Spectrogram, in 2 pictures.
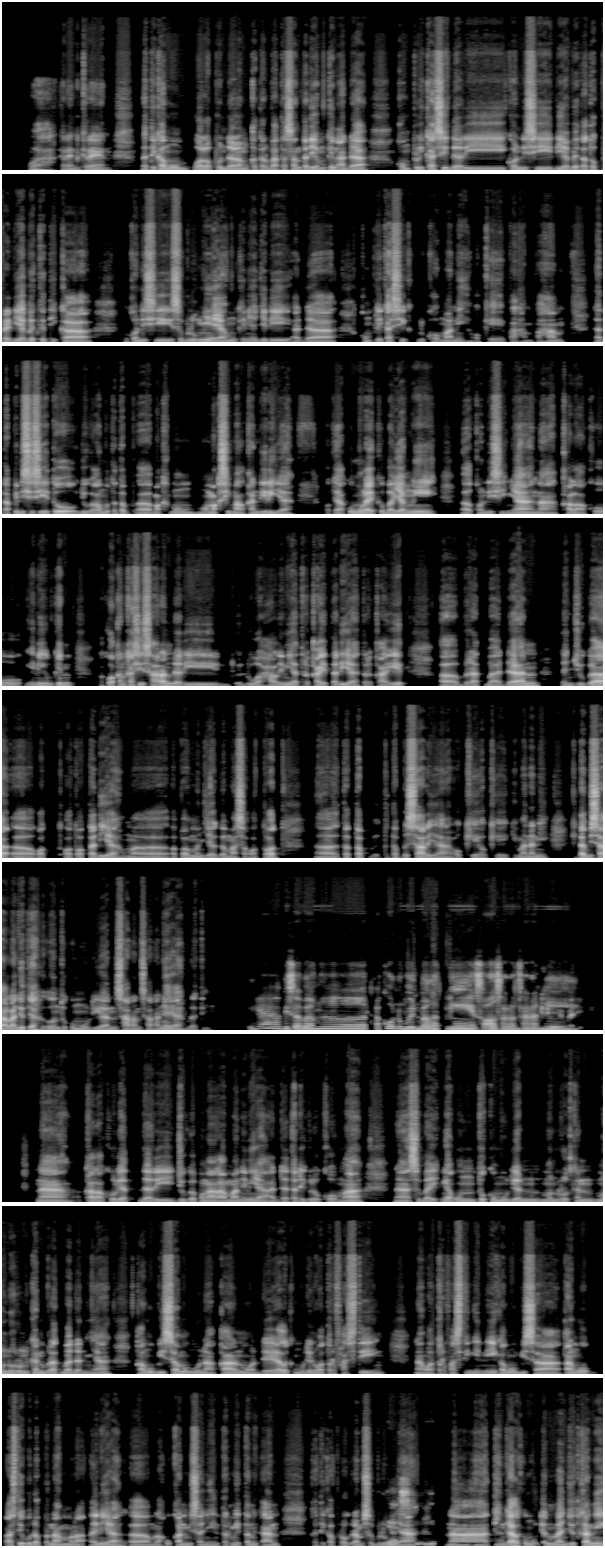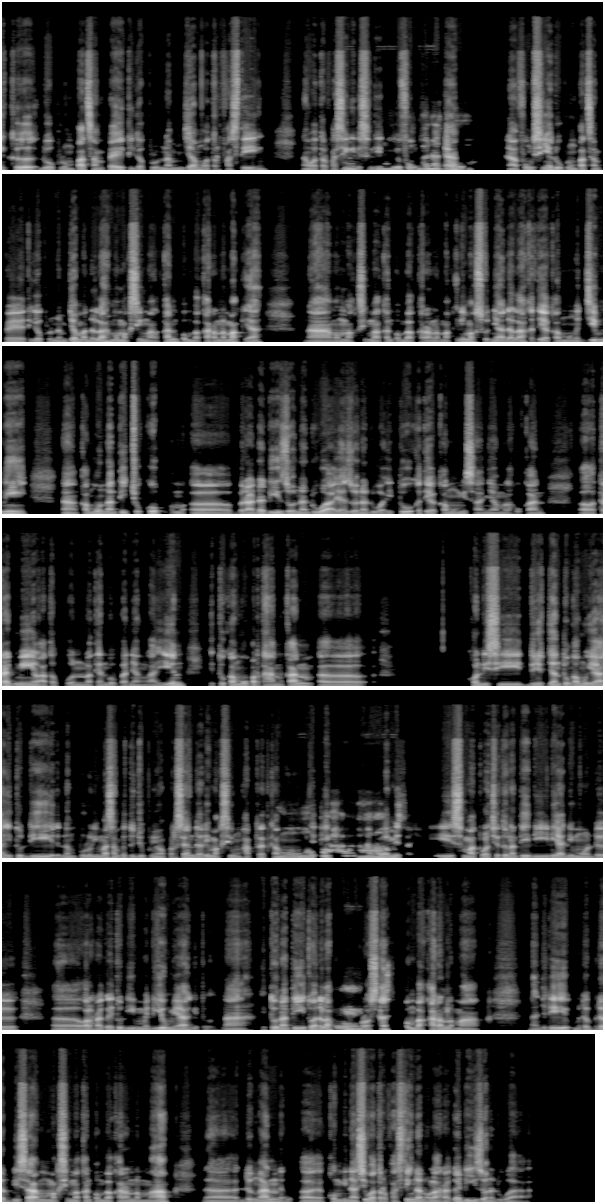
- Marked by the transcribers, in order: other background noise; in English: "water fasting"; in English: "water fasting"; in English: "water fasting"; in English: "water fasting"; in English: "treadmill"; in English: "heart rate"; in English: "smartwatch"; in English: "water fasting"
- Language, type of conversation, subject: Indonesian, advice, Bagaimana saya sebaiknya fokus dulu: menurunkan berat badan atau membentuk otot?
